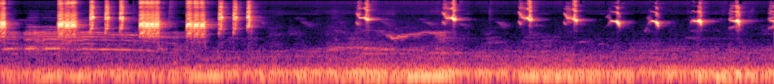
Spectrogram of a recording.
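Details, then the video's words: Long-tailed shrike, trotol type, singing as a tutor for other birds: a few harsh rasps open, then a long series of thin, high, flicked notes, with a low hum throughout. "CENDET COCOK DIBUAT MASTERAN BURUNG CENDET TROTOL"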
